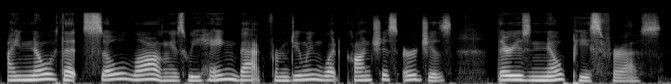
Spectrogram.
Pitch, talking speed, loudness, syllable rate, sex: 200 Hz, 180 wpm, -18 LUFS, 4.2 syllables/s, female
